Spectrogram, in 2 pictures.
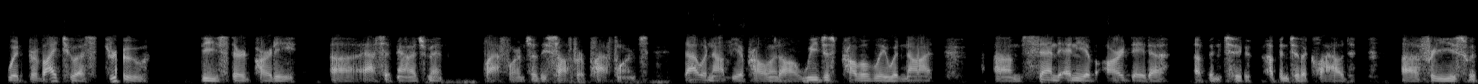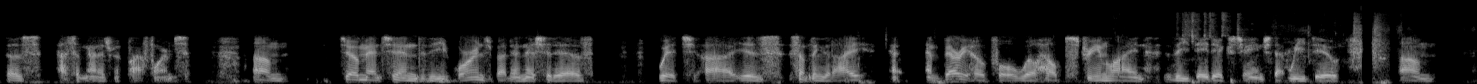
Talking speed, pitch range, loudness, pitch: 150 wpm, 85-95 Hz, -27 LUFS, 95 Hz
